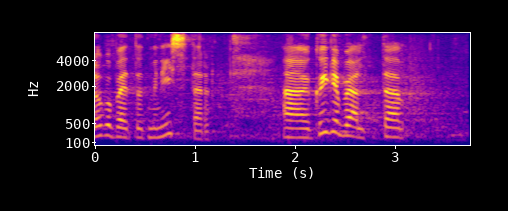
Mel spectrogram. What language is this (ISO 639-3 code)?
est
